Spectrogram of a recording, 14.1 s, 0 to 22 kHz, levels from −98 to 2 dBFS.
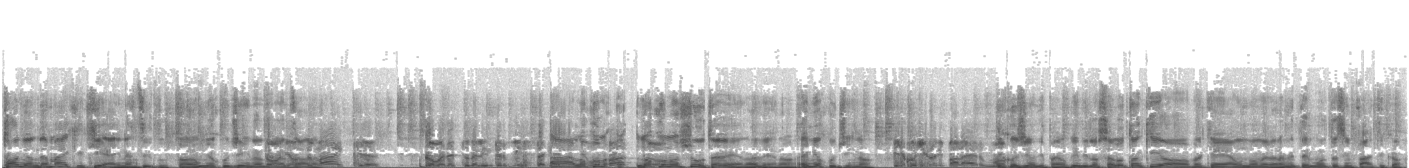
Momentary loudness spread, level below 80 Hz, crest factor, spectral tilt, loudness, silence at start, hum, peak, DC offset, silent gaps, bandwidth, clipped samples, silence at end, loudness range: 5 LU; -48 dBFS; 16 dB; -4.5 dB/octave; -30 LUFS; 0 s; none; -14 dBFS; 1%; none; 13 kHz; under 0.1%; 0 s; 3 LU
